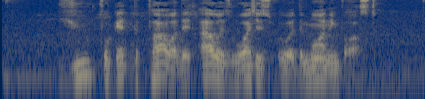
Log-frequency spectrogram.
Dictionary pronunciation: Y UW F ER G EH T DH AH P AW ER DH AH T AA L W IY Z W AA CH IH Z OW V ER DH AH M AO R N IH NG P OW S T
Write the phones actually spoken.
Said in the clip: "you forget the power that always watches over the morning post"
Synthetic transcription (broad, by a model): Y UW F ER G EH T DH AH P AW ER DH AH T AA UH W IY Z W AA CH IH Z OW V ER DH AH M AO R N IH NG F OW S T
